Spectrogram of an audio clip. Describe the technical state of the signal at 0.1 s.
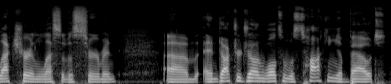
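At 0.1 s the speech already carries channels drifting apart, a fault spanning the whole clip. The two channels run on clocks differing by roughly 100 ppm, so their offset creeps toward about a third of a millisecond. In mono this gives slow flanging, seen on a spectrogram as comb notches gliding gradually across frequency.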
